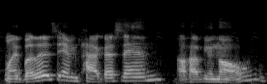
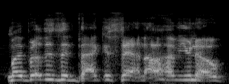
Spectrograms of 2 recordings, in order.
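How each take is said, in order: First: It is said in his normal voice. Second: It is said in a Vegeta impression voice.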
